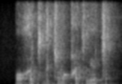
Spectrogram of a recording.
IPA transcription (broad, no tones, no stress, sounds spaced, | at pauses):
ɔ x ɐ c d ɐ c v ɔ qʰ ɛ c lʲ ɐ c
